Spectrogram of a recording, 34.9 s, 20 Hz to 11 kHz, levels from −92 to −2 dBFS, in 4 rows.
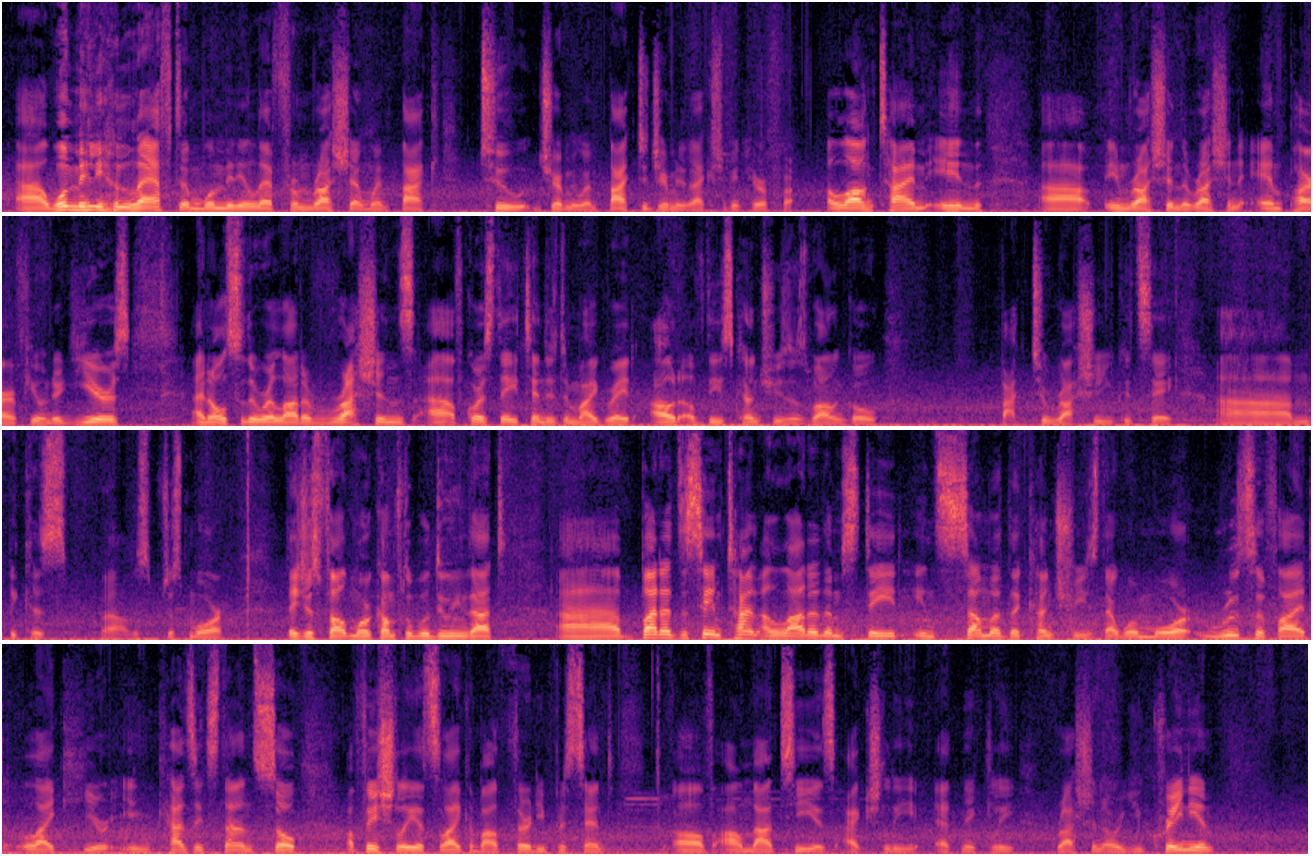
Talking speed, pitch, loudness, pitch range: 205 wpm, 115 Hz, -25 LUFS, 100-130 Hz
